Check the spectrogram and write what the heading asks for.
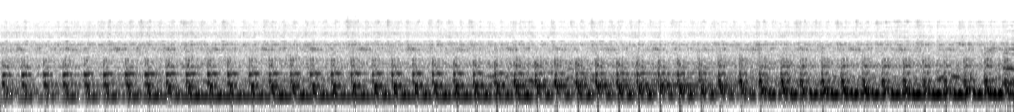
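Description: Peyote song: a fast, even water-drum beat at about five strokes a second under a steady sung tone.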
